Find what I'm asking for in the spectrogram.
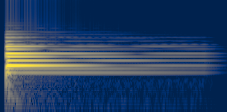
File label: Minor Chord Progressions Example, E major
